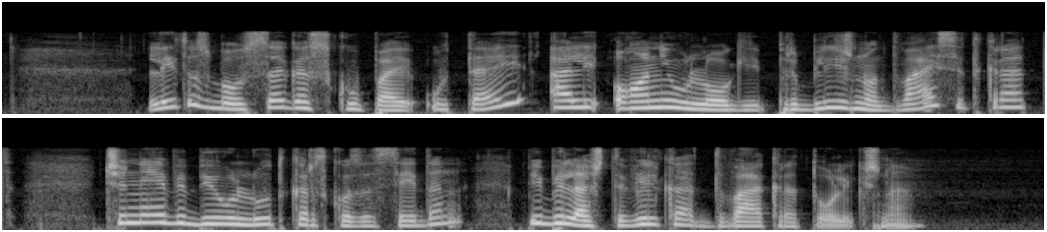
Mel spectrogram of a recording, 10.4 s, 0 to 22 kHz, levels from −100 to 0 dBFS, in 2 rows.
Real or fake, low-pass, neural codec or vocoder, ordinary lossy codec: real; 7.2 kHz; none; none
